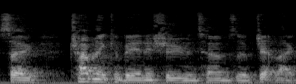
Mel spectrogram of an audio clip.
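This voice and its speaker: Audible room echo surrounds a man whose very deep, low voice is somewhat breathy and monotone, with flat intonation. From Cornwall, England. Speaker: performance coach. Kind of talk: testimonial. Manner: hesitant, many fillers and repetitions.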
